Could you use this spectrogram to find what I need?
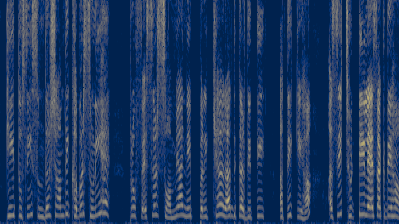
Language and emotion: Punjabi, surprised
